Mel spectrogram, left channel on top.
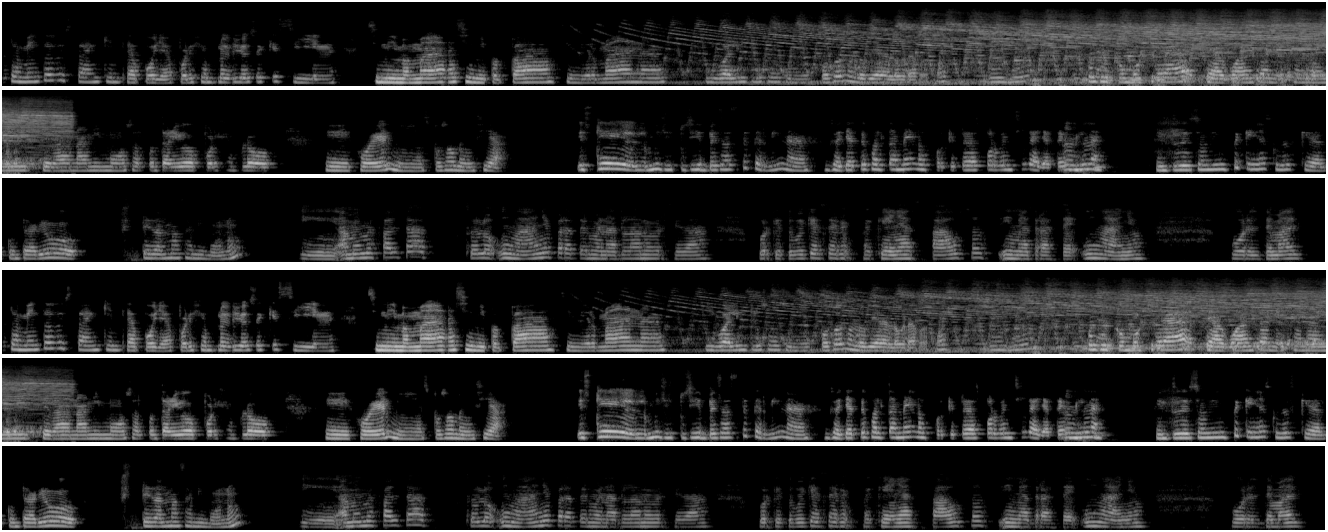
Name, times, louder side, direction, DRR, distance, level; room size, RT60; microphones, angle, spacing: voice 1, 0.0-3.3 3.7-6.6 7.0-9.5 10.9-15.9 16.5-18.3 19.0-24.2 24.8-27.2 27.9-28.9, right 3 dB, 35° right, 0.4 m, -28 dB
sound 1, 6.0-13.9, left 2 dB, 40° left, 1.3 m, -31 dB
voice 2, 9.9-11.1 23.8-24.3 24.8-25.0 27.7-27.9 29.5-30.7 31.2-33.5 34.1-39.5, equal, 65° left, 2.0 m, -35 dB
3.3 x 2.9 x 3.0 m
head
